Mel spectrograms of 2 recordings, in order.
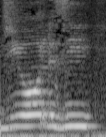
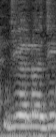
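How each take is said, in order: First: जियोलॉजी as ji-OL-jee; corrected pronunciation. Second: जियोलॉजी as jiyo-LOH-jee; mispronounced जियोलॉजी. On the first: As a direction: join the L to जियो in जियोलॉजी, then jee. (जियोलॉजी को जियोल-जी बोलकर) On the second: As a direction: keep लॉजी a separate unit in जियोलॉजी. (जियोलॉजी को जियो-लोजी तोड़कर) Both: Shown as a demonstration. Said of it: "जियोलॉजी नहीं".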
